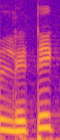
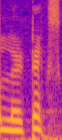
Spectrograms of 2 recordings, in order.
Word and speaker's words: LaTeX: यह सोच रहे होंगे मैं बार-बार लेटेक क्यों बोल रहा हूं इसको लेटेक्स क्यों नहीं बोल रहा क्योंकि अक्ष जहां आता है हम लेटेक्स ऐसा कुछ प्रोनंसिएशन करते हैं तो इसका कारण यह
